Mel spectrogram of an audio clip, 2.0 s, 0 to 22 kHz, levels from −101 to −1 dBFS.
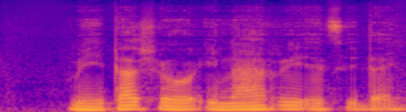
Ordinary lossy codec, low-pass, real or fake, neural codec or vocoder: none; none; fake; codec, 44.1 kHz, 3.4 kbps, Pupu-Codec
